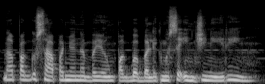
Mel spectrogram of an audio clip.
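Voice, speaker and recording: An actress playing a caring, protective middle-aged mother in a Filipino radio drama, gently chiding in a Filipino accent. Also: fairly low pitch, fairly even intonation, racing, soft background music. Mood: concerned, chiding. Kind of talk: Tagalog radio drama acting.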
